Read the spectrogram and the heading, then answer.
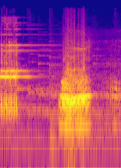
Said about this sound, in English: Oh, phone ring? Yeah, I can't find my phone ring.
